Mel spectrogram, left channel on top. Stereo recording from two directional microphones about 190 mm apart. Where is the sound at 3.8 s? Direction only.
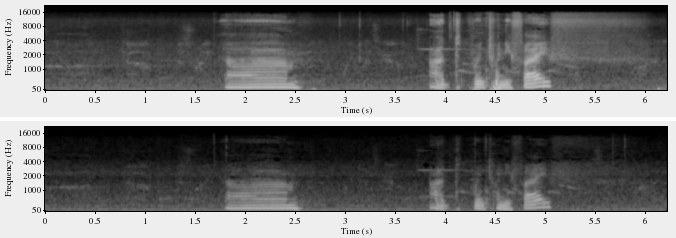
20° left (ahead or behind).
